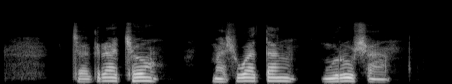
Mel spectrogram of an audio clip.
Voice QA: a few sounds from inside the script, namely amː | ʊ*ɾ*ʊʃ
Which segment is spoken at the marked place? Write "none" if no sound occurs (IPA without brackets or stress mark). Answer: ɾ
